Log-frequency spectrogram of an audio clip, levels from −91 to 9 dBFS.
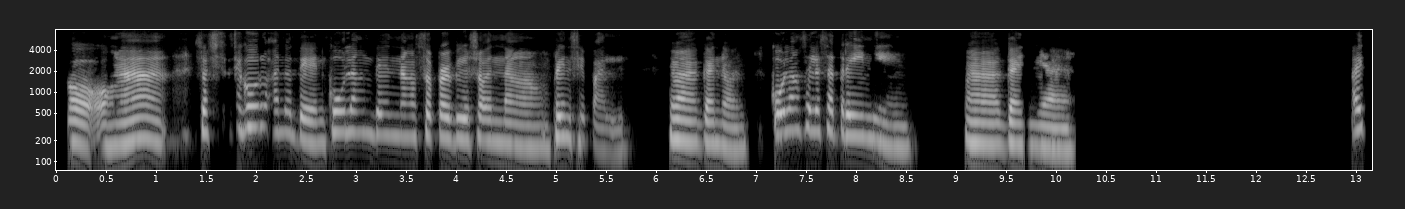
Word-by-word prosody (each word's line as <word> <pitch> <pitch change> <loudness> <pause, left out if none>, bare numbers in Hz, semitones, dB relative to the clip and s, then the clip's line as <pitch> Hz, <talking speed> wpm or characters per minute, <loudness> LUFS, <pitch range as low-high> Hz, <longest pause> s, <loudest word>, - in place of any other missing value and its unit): Oo 175 -2 +3
nga. 200 +3 +5 0.3
Sa 265 - 0
siguro 310 +5 -3
ano 265 -1 -8
din, 190 -4 -1
kulang 265 0 -1
din 245 -1 -6
ng 230 0 0
supervision 215 -2 +1
ng 165 -3 -4
principal, 215 -7 -2 0.6
'yong 210 - +6
mga 195 -1 +4
gano'n. 170 -5 -1 0.3
Kulang 270 +3 +1
sila 280 -2 -2
sa 285 - +1
training, 210 -9 -2 0.5
mga 180 -3 +2
ganyan. 165 -5 0 2.8
Ay 280 +1 +2
210 Hz, 100 wpm, -25 LUFS, 180-245 Hz, 2.8 s, yong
